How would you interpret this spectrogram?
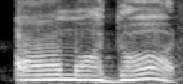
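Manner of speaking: slow, loud drawn-out oh my God; mock shocked gasp. Telling podcast mates about the kiss, a loud slow shocked oh my God.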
